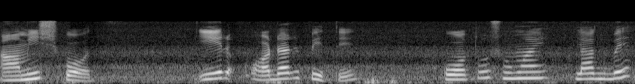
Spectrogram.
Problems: none marked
